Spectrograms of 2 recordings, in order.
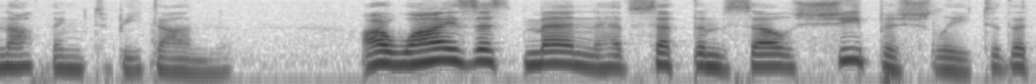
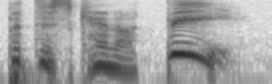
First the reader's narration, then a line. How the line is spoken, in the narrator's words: exclaimed, clenching my fists impatiently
